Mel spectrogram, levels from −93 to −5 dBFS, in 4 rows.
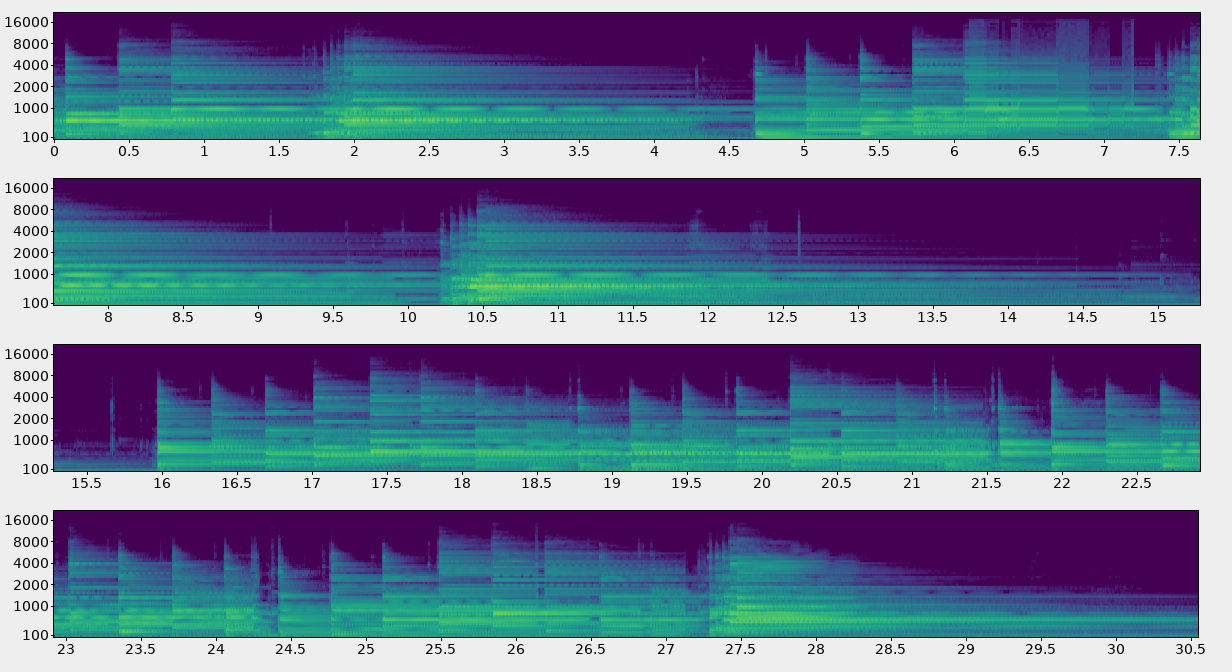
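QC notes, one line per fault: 6.11–7.19 s, robotic sound from repeated short buffers. The sound turns into a rigid, metallic buzz at a fixed 50 Hz for just over a second. Its rough outline survives, but most of the real audio in this stretch is gone. The likely cause is fresh audio arriving too slowly, so playback keeps looping the last fragment instead. A 50 Hz buzz fits a fragment about 20 ms long, repeated back to back.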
